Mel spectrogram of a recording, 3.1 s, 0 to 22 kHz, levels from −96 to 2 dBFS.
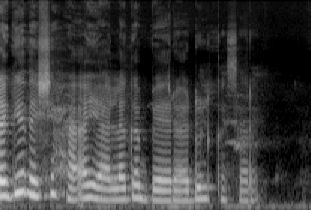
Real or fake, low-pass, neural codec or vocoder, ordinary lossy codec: real; none; none; none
